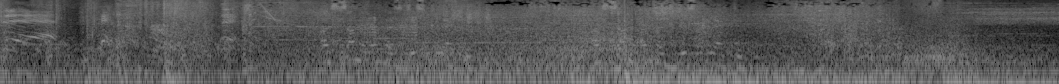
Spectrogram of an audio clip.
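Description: Spells and blows clash in a busy fantasy battle.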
